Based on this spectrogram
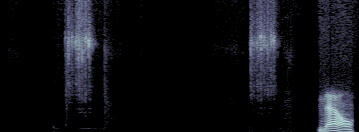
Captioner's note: electronic rattlings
